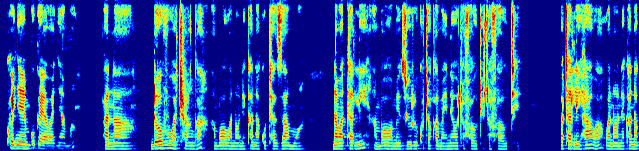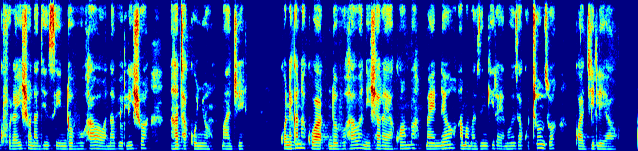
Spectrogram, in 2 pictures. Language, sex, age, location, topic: Swahili, female, 25-35, Nairobi, government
